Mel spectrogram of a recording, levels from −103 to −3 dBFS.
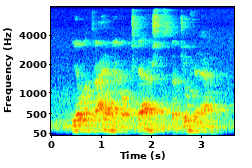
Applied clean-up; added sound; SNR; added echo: none; Rain; 17 dB; reverberation time 1.2 s.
